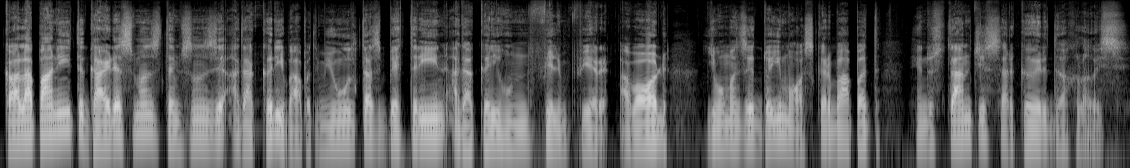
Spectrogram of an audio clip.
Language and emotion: Kashmiri, neutral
